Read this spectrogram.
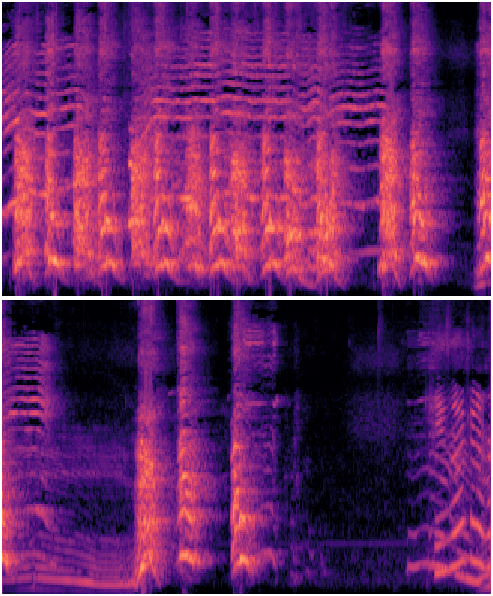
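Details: Two pet dogs bark wildly at another dog seen outside; rapid barking for about four seconds, then a whining howl and a few more barks, with a person's voice near the end.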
